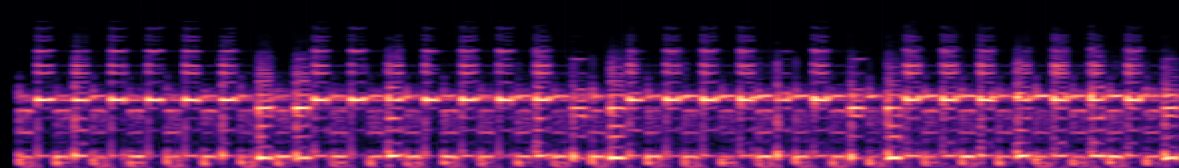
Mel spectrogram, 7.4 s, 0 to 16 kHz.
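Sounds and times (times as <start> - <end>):
dirty synth arpeggio: 0.1 - 7.3.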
